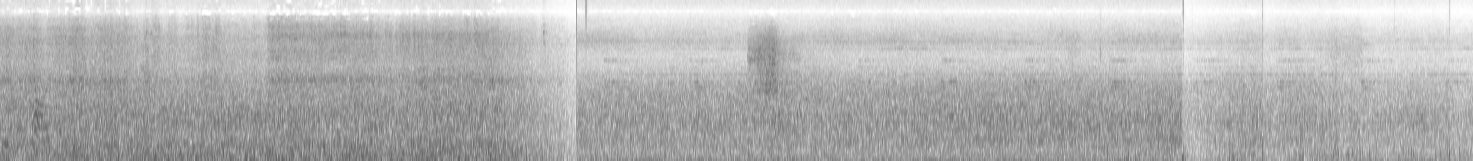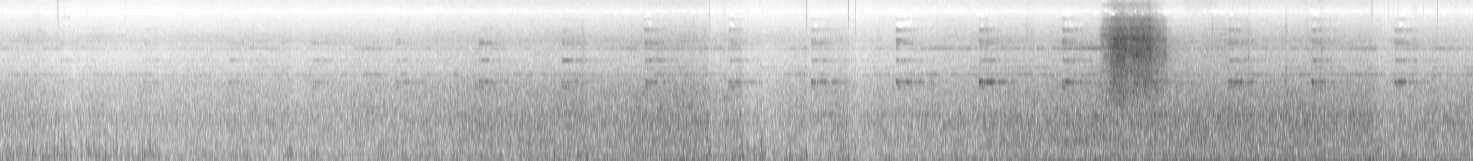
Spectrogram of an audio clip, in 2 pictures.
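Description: Freight train rolling past: a steady rumble and rattle of freight cars on the rails. Near the end there is a short, high hiss.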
